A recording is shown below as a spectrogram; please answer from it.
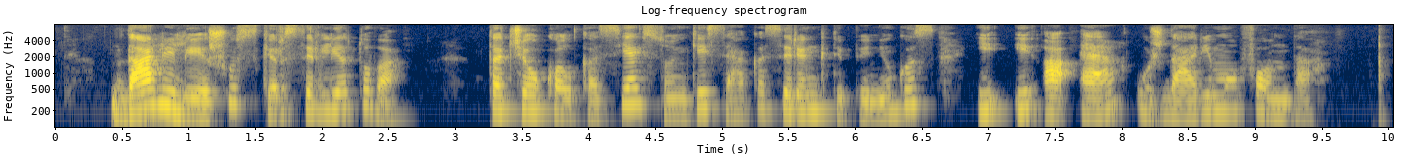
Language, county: Lithuanian, Panevėžys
